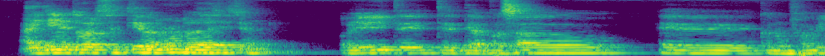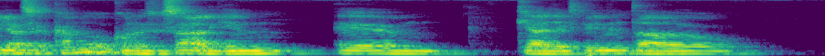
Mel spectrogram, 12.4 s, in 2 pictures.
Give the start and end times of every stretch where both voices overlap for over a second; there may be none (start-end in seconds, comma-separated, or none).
none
